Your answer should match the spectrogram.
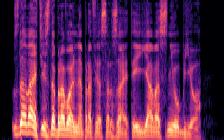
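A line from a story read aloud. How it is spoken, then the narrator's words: Barked. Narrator (Russian): рявкнул Валькирий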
